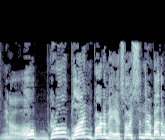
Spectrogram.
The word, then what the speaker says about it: Bartimaeus: Blind Bartimaeus. I think I pronounced it wrong. Bartimaeus, the son of Timaeus.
